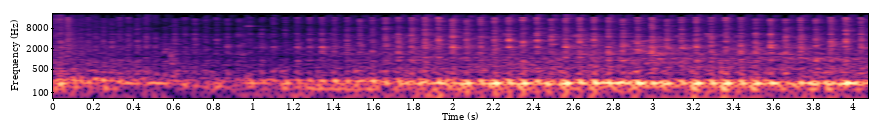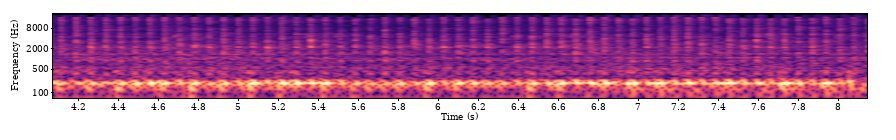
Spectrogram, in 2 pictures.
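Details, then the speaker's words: MX-1 racing/drift mower engine after first valve adjustment, new battery, new fuel pump and 34mm performance carbs: catches easily and settles into a steady even putter, no misses or rattles; runs well. "I would say it was a smashing success. It has never started that easy."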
